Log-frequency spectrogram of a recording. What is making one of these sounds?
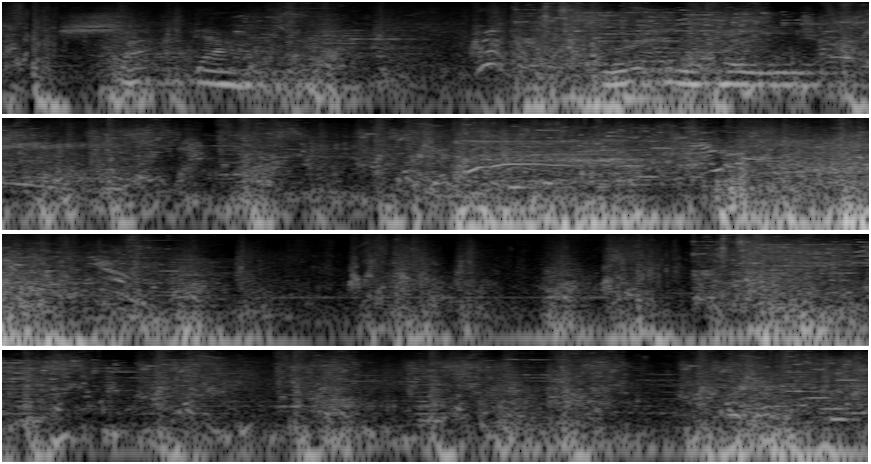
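Game spell effects whoosh and crackle in rapid bursts.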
